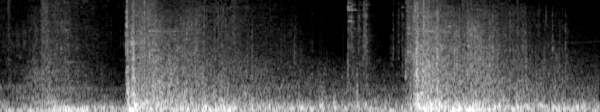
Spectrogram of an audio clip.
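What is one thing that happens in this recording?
Metal clangs and thuds loudly.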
